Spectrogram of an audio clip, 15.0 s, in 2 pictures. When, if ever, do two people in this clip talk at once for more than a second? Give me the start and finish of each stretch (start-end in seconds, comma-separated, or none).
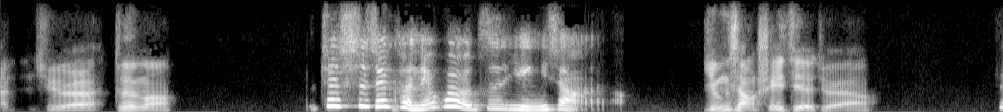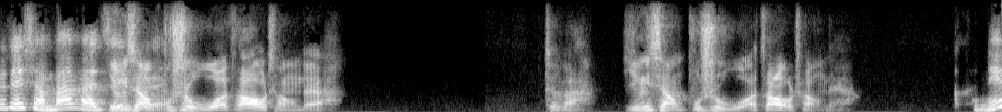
none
